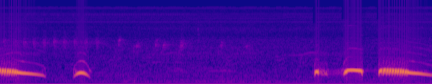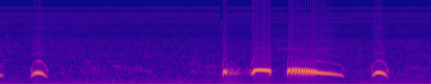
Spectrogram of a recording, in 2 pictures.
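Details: Decoy spotted dove in the 'giọng thổ' voice, calling to provoke wild birds; repeated coo phrases of soft opening notes, a drawn-out descending coo and a short rounded ending, roughly every three seconds in quiet surroundings.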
